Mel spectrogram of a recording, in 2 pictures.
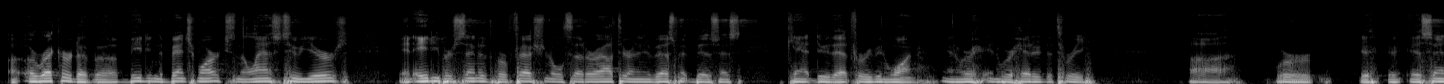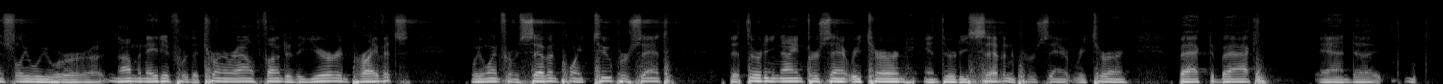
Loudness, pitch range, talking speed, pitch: -25 LUFS, 110-135 Hz, 150 wpm, 120 Hz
